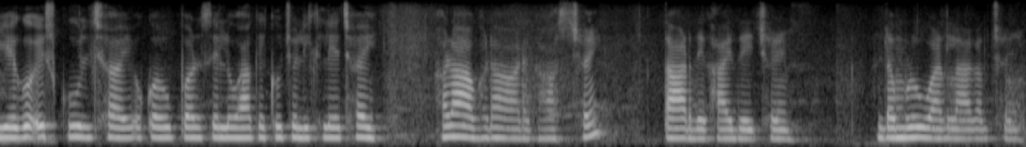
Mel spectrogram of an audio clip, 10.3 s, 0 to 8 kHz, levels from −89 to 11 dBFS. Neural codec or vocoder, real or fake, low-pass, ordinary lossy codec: none; real; none; none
